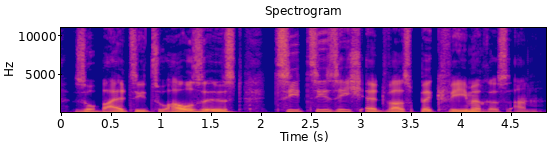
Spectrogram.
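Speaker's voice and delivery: ordinary talk, nothing marked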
